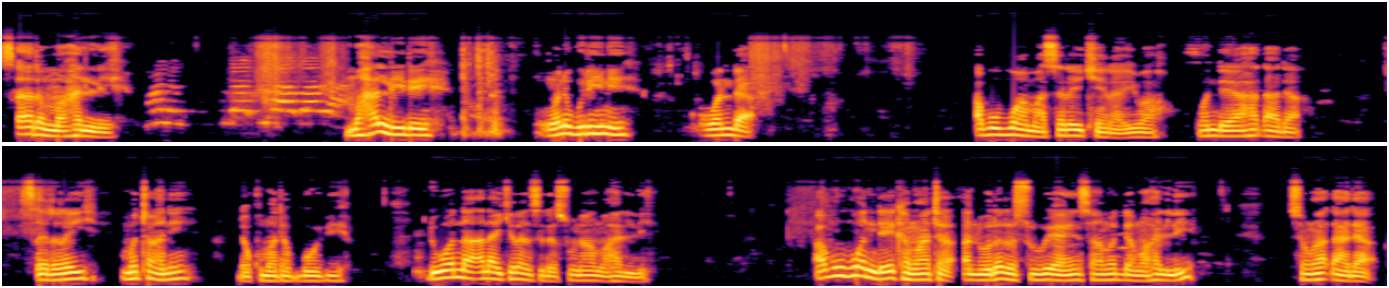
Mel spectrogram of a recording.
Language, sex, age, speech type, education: Hausa, male, 15-29, spontaneous, tertiary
